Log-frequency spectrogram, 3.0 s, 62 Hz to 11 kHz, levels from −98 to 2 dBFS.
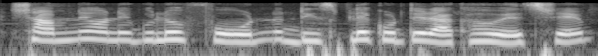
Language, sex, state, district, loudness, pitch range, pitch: Bengali, female, West Bengal, Alipurduar, -15 LUFS, 240-285 Hz, 265 Hz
